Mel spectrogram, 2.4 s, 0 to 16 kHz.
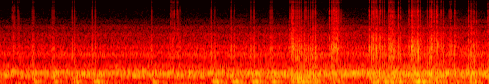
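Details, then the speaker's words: Amiga 4000 after recapping, audio output: harsh buzzy crackling distortion with reduced volume from the left channel instead of clean sound; fault not yet traced, not thought to be the capacitors. "that's what I get out of the Left Channel yeah so there's something not right with the Audio"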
